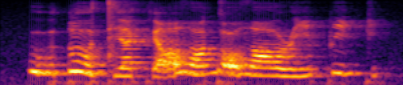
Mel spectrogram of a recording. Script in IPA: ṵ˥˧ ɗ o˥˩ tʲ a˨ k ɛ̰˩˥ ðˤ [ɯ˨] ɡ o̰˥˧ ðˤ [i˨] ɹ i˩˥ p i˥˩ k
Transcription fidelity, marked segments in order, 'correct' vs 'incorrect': incorrect: ɯ˩˥, correct

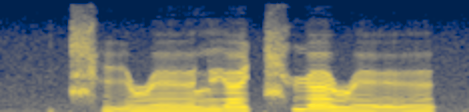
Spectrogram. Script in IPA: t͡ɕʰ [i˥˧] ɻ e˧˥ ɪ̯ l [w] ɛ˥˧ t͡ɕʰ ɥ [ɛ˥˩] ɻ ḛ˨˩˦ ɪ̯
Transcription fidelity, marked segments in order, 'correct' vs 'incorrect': incorrect: ḭ˨˩, incorrect: j, correct

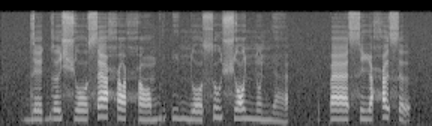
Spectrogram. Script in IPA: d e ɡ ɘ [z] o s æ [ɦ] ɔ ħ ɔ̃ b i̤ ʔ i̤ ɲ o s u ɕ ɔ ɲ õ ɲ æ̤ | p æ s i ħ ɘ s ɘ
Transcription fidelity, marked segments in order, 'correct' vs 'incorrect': incorrect: ɕ, incorrect: ħ

